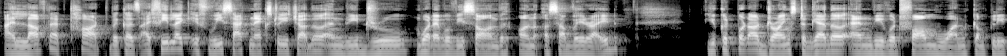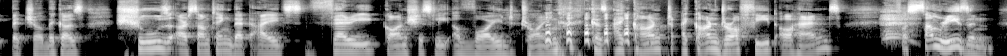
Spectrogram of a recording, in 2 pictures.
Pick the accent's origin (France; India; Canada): India; moved away as an adult; also born or lived in Wisconsin; I'm from India. I'm coming from a really big city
